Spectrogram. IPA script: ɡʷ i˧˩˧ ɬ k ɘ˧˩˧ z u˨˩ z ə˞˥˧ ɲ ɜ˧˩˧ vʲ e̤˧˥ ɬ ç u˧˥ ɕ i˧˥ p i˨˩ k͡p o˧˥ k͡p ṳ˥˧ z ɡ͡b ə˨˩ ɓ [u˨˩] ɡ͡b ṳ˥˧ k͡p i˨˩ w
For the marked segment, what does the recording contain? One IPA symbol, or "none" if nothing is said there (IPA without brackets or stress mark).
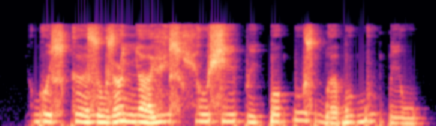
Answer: u˧˥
